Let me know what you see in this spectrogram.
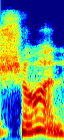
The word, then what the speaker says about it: Sean: I am joined today by Desmond Osiris, otherwise known as Sean. How are you doing today, Sean? – I'm doing well, thank you. – Am I pronouncing that correctly? – That's correct, you got it.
